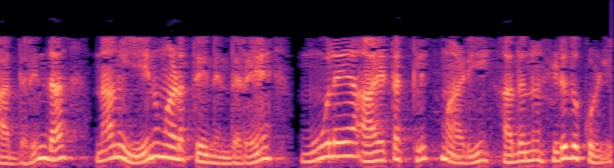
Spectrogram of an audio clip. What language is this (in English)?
Kannada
